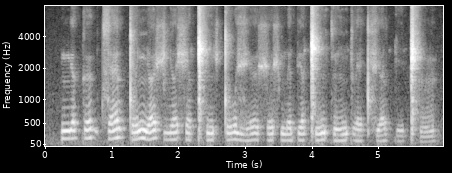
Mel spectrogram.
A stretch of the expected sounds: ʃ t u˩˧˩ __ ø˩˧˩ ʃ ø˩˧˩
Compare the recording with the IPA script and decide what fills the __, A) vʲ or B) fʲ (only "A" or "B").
A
